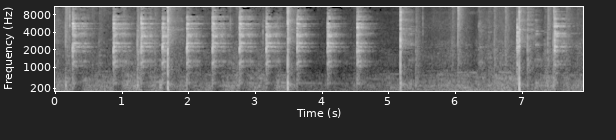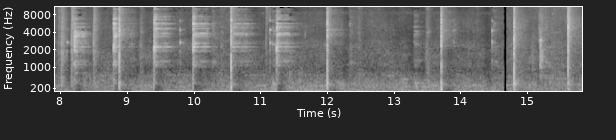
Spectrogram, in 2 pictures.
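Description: Hammer blows on a red-hot leaf-spring blank over a steel post anvil, about two or three strikes a second. The strikes ring brightly for the first few seconds, then come duller and more unevenly spaced.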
